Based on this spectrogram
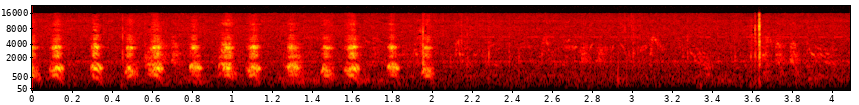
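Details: Chukar partridge giving a burst of about ten loud, evenly spaced chuk notes over two seconds, then falling silent apart from faint background noise and one sharp click.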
